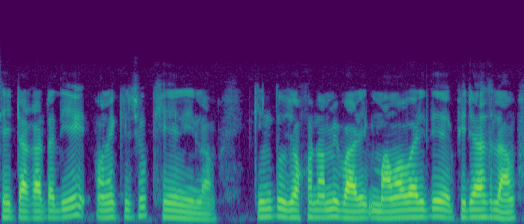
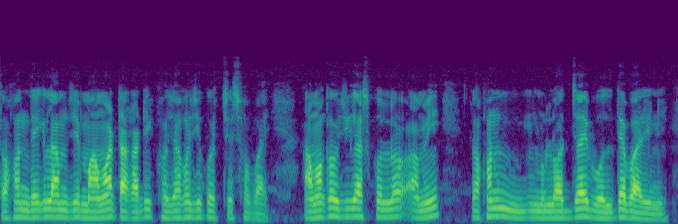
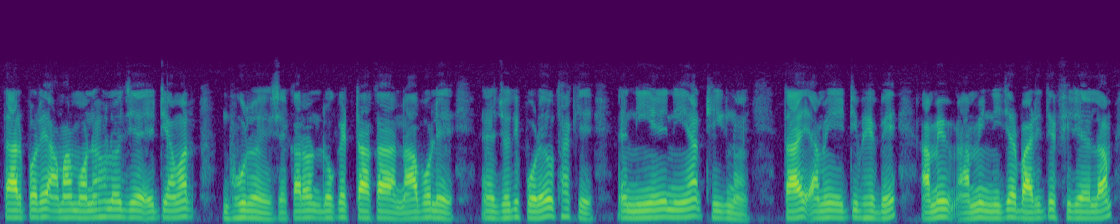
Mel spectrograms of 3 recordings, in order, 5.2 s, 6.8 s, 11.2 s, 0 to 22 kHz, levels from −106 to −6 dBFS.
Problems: none marked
